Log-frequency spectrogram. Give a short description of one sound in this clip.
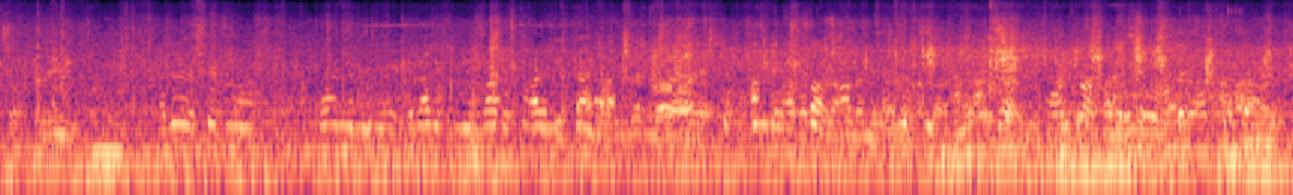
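Several men talk and greet each other nearby.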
